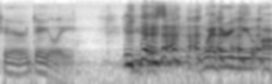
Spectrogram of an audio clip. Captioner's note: laughter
